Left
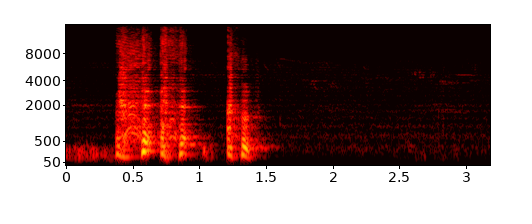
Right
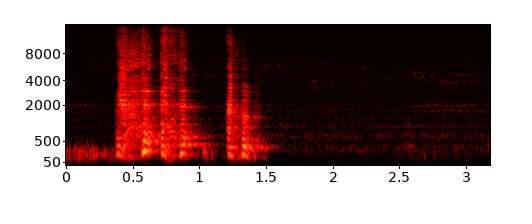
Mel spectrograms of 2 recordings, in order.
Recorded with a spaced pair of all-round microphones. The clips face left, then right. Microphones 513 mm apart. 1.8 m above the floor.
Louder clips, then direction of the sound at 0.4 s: Left 6 dB; 70° left (ahead or behind).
